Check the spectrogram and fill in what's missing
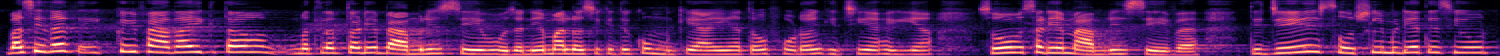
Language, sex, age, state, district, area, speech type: Punjabi, female, 45-60, Punjab, Shaheed Bhagat Singh Nagar, urban, spontaneous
